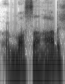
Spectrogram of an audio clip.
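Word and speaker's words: mozarabisch: Wort Mo verwandt ist in diesem Moss oder modz kann man vielleicht was sagen aber weistens wird es mossarabisch ausgesprochen das Z im spanischen Alter scharfes S ist und das ist eben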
